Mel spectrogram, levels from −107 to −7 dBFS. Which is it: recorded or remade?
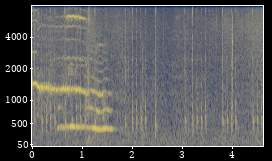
recorded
